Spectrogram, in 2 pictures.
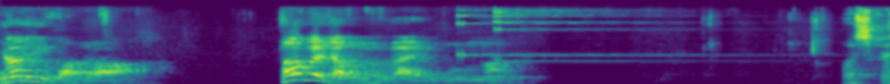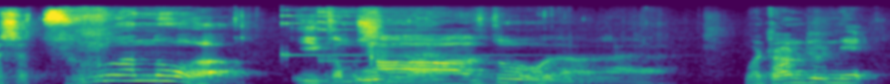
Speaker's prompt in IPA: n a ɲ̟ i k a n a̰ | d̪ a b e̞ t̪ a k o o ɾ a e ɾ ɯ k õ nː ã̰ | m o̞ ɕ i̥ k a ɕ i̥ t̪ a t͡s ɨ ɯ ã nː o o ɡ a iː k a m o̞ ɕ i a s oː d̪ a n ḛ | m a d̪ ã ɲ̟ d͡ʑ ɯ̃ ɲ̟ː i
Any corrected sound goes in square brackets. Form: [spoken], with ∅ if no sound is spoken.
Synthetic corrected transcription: n a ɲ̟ i k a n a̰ | [t̪] a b e̞ t̪ a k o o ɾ a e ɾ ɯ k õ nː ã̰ | m o̞ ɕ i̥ k a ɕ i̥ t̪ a t͡s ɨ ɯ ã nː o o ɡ a iː k a m o̞ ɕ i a s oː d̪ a n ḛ | m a [t̪] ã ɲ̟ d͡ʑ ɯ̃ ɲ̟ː i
